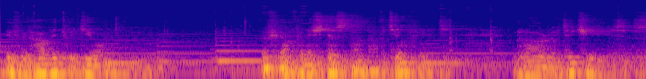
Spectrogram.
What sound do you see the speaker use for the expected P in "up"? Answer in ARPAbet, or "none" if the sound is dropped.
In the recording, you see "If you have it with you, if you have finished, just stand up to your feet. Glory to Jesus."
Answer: F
